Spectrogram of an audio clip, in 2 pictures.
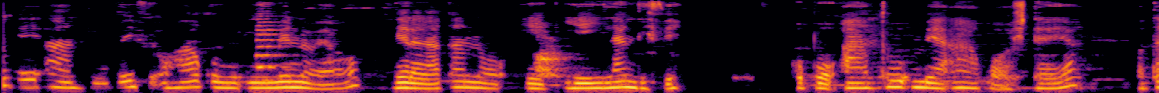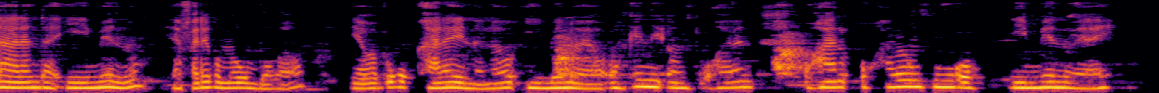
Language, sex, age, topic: Oshiwambo, female, 18-24, agriculture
